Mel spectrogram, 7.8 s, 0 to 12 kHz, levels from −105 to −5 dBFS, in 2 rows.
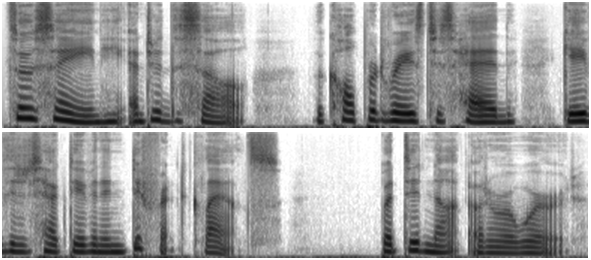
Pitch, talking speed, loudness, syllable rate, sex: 190 Hz, 175 wpm, -19 LUFS, 5.6 syllables/s, female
